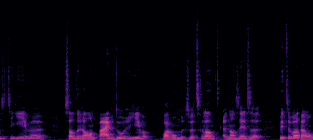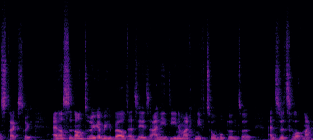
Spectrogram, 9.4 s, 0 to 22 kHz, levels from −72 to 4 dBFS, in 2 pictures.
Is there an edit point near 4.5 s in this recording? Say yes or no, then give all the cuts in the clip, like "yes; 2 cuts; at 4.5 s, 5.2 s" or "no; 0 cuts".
yes; 2 cuts; at 4.5 s, 6.6 s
